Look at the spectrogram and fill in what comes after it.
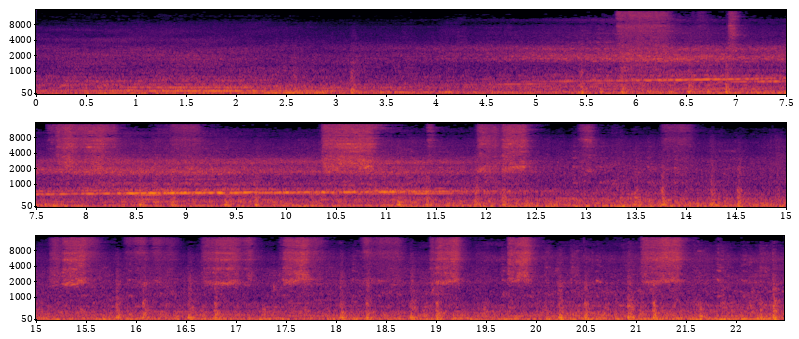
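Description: Electric passenger train passing close by: a low rumble with a whine that rises in pitch through the middle, and a run of sharp clacks and squeals from the wheels over the rails and points.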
